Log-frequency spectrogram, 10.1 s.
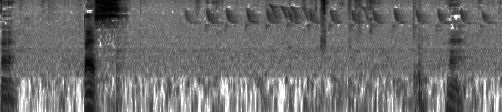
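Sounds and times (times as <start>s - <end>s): small bird chirping: 3.4s - 10.0s.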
